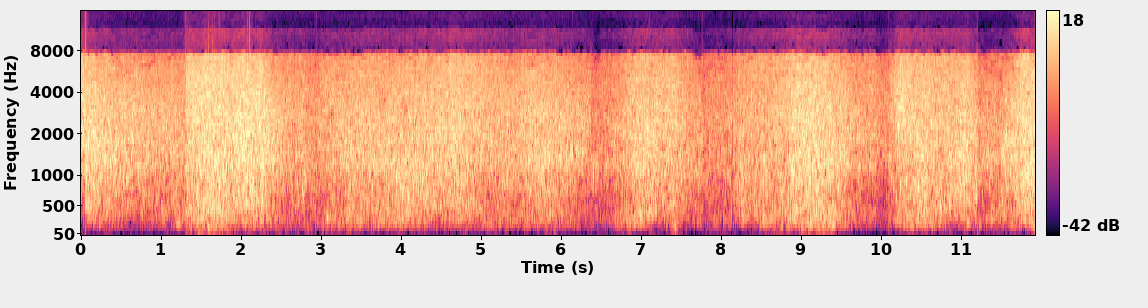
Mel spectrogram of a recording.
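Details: Steady roar of ocean waves breaking in surges, with no animal voices heard.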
